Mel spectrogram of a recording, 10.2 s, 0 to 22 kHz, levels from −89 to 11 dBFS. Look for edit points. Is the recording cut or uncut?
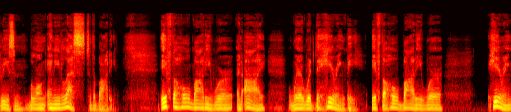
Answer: uncut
